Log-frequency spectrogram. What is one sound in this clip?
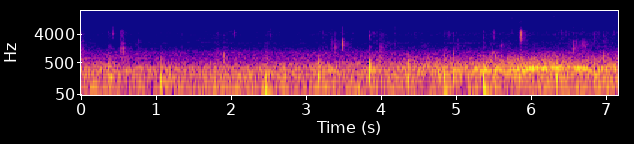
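Footsteps crunch on gravel and dry leaves at a steady walking pace.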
